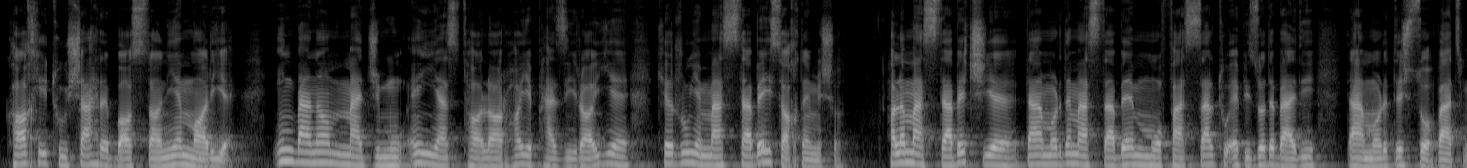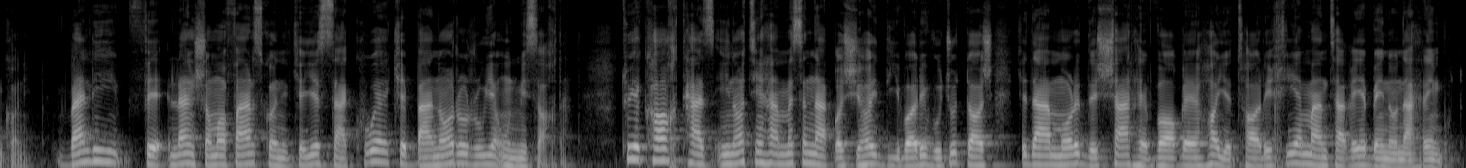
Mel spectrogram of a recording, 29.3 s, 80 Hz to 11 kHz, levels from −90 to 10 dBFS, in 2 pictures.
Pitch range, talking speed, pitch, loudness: 115-140 Hz, 140 wpm, 125 Hz, -29 LUFS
